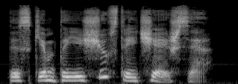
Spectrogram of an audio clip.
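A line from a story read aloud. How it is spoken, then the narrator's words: Jealous growl. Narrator (Russian): Ревниво зарычал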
